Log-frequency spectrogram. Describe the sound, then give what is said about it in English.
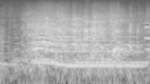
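A car driving off, its engine holding a steady low droning hum for about two seconds. “Let's all jump in the car and get over there before this whole deal goes down the drain.”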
